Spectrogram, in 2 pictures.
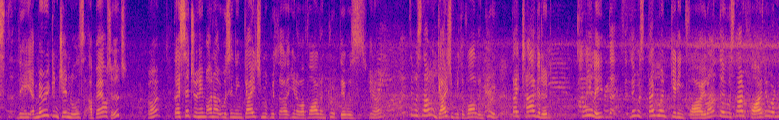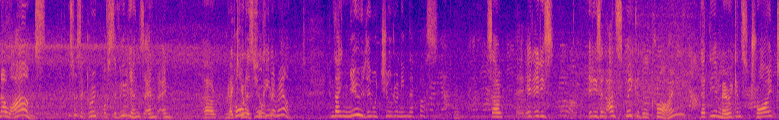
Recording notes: we go to the 24 hour vigil held outside the Melbourne British Consulate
